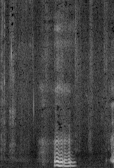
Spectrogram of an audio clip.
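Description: Faint scraping of a hand trowel over the fresh cement top of a grave, with a short, loud, wavering vocal sound a little past one second in.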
